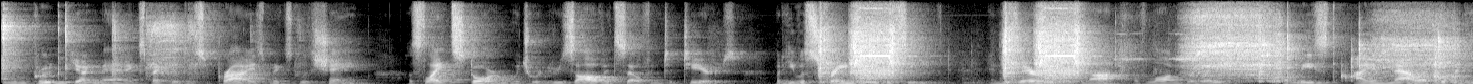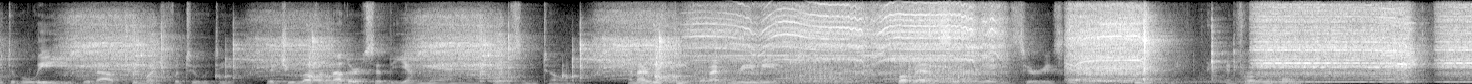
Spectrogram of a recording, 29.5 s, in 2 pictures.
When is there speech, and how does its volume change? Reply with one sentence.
The speech can be heard from 0.0 to 27.9 s, at a steady volume.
